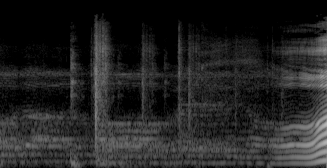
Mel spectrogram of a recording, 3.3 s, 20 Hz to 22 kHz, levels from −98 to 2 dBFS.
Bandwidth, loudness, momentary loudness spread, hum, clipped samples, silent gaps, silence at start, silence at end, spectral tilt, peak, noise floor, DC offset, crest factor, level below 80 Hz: 13.5 kHz; -50 LUFS; 15 LU; none; under 0.1%; none; 0 s; 0 s; -2 dB/octave; -16 dBFS; -62 dBFS; under 0.1%; 28 dB; -84 dBFS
